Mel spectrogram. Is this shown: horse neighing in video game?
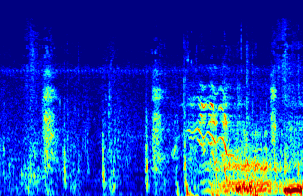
yes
